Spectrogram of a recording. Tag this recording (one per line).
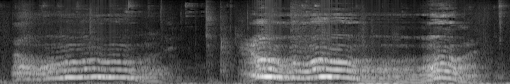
howl
growl
dog
moan
malamute
bark
sled-dog
wolf
husky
